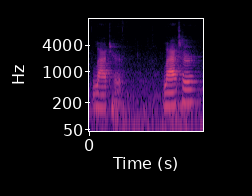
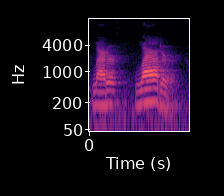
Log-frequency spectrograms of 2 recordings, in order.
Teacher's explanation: with a real d we will lengthen the ah but when we're speaking quickly you really can't hear the difference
